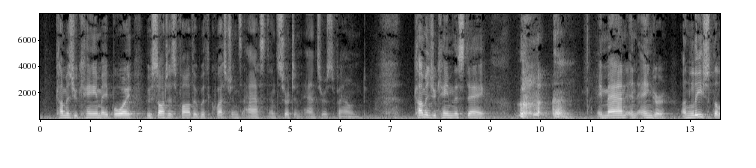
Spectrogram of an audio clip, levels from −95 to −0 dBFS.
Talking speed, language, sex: 130 wpm, English, male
